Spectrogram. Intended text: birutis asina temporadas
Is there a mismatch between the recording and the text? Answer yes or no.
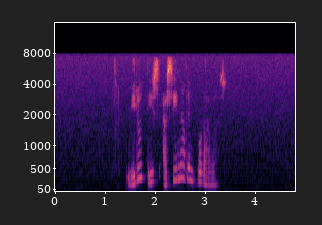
no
